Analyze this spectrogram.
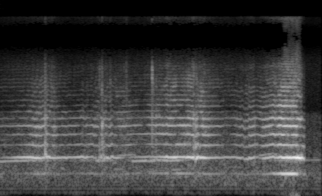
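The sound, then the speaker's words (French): A fly buzzes persistently around a man in a Western film scene, a loud, droning, harmonic hum that swells and dips in pitch and volume, peaks near the end, then cuts off abruptly. “Jack Elam, qui est importuné par la mouche”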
